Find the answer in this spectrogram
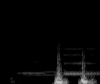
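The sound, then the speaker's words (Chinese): Two strong, low thumping beats of a baby son's heartbeat on an ultrasound monitor, evenly spaced about a quarter second apart, over a faint steady electronic hum. “这是我们儿子的心跳声，很强壮，好神奇呀！”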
